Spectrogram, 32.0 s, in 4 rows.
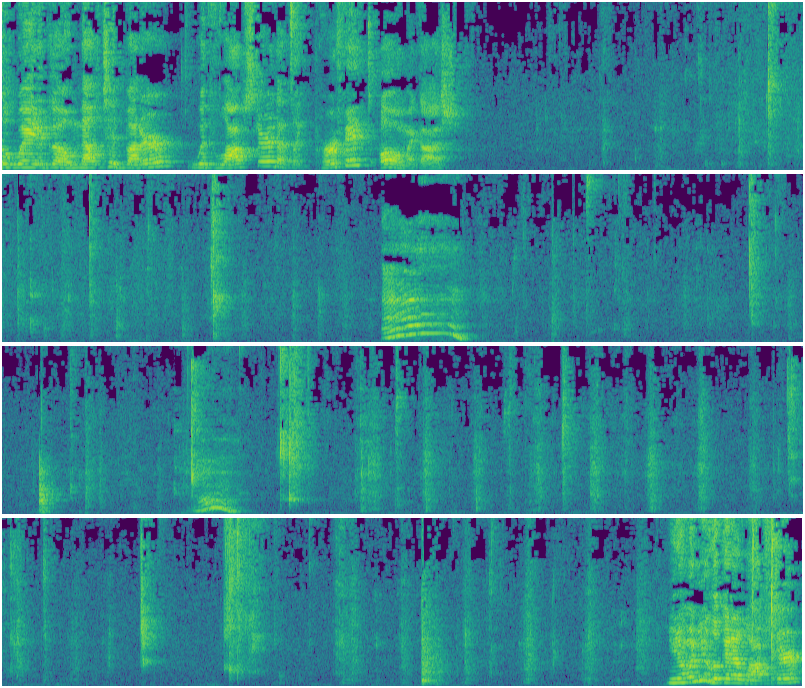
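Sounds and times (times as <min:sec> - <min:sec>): wet mouth clicks and smacks: 0:25.4 - 0:25.7.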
